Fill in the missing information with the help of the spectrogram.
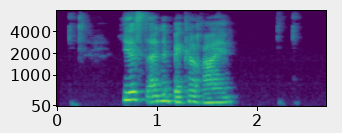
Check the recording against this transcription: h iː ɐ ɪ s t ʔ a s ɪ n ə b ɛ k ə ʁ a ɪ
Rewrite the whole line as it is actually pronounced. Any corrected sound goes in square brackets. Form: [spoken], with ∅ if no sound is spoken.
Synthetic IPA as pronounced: h iː ɐ ɪ s t ʔ a [∅] ɪ n ə b ɛ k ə ʁ a ɪ

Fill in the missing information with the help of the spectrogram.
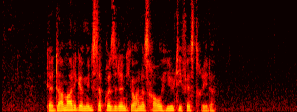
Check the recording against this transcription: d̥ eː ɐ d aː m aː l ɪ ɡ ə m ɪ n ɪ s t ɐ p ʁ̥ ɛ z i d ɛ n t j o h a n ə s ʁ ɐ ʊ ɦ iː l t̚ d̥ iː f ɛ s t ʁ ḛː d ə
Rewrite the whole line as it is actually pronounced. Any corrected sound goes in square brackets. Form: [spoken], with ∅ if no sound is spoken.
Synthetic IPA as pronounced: d̥ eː ɐ d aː m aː l ɪ ɡ ə m ɪ n ɪ s t ɐ p ʁ̥ ɛ z i d ɛ n t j o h a n ə s ʁ [a] ʊ ɦ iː l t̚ d̥ iː f ɛ s t ʁ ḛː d ə

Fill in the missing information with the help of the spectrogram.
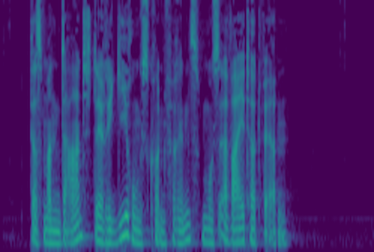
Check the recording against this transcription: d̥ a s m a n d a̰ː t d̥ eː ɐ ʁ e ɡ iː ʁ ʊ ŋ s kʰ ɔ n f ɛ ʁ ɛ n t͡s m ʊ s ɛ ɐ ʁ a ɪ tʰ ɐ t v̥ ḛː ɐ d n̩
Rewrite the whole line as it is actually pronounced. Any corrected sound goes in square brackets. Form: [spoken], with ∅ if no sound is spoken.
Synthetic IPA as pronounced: d̥ a s m a n d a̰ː t d̥ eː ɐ ʁ e ɡ iː ʁ ʊ ŋ s kʰ ɔ n f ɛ ʁ ɛ n t͡s m ʊ s ɛ ɐ [v] a ɪ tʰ ɐ t v̥ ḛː ɐ d n̩

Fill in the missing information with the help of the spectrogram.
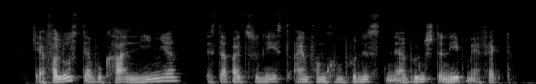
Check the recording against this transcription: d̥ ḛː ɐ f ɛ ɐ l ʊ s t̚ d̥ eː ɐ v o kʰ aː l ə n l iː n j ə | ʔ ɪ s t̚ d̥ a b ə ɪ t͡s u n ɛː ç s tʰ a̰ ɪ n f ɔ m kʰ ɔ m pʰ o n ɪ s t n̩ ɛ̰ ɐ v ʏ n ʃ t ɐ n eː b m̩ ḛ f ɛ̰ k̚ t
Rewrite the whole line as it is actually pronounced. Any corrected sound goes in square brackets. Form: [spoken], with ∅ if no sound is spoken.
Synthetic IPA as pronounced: d̥ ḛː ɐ f ɛ ɐ l ʊ s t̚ d̥ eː ɐ v o kʰ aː l ə n l iː n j ə | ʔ ɪ s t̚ d̥ a b [a] ɪ t͡s u n ɛː ç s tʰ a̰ ɪ n f ɔ m kʰ ɔ m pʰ o n ɪ s t n̩ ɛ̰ ɐ v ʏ n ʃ t ɐ n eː b m̩ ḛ f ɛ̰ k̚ t

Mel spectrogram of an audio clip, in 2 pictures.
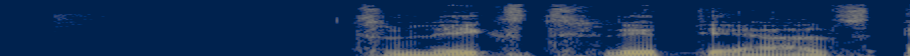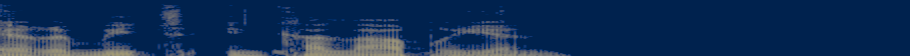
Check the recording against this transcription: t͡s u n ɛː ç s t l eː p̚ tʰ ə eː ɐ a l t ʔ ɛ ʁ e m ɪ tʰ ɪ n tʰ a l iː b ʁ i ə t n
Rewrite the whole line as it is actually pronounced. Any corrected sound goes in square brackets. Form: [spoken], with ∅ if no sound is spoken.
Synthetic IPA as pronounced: t͡s u n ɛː ç s t l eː p̚ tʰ ə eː ɐ a l [s] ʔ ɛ ʁ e m ɪ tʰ ɪ n [kʰ] a l [aː] b ʁ i ə [∅] n

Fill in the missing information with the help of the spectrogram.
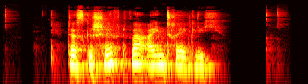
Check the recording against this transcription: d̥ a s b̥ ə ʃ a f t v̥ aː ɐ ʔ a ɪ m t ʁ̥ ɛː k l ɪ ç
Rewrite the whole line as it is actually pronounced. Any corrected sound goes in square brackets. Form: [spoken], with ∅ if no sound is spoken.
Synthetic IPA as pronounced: d̥ a s [ɡ̥] ə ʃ [ɛ] f t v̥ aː ɐ ʔ a ɪ [n] t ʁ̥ ɛː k l ɪ ç

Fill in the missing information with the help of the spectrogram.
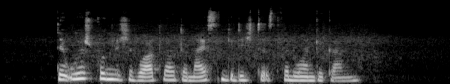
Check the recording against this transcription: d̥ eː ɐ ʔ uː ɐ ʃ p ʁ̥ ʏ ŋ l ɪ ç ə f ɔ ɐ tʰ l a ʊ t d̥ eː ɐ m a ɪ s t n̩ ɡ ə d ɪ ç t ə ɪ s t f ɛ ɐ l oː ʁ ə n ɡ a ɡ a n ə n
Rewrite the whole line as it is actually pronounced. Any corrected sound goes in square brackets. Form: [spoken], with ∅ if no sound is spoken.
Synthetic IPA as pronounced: d̥ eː ɐ ʔ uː ɐ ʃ p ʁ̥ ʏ ŋ l ɪ ç ə [v] ɔ ɐ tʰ l a ʊ t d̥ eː ɐ m a ɪ s t n̩ ɡ ə d ɪ ç t ə ɪ s t f ɛ ɐ l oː ʁ ə n ɡ [ə] ɡ a [ŋ] ə n

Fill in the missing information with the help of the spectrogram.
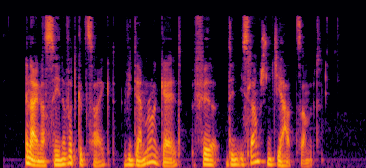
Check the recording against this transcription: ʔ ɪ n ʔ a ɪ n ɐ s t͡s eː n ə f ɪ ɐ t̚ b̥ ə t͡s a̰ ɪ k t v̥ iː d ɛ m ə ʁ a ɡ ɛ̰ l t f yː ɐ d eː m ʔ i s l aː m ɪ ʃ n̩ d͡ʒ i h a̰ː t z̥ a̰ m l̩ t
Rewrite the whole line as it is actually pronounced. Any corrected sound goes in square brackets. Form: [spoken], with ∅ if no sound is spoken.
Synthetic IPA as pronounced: ʔ ɪ n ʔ a ɪ n ɐ s t͡s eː n ə [v] ɪ ɐ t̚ [ɡ̥] ə t͡s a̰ ɪ k t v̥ iː d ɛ m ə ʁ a ɡ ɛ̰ l t f yː ɐ d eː [n] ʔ i s l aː m ɪ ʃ n̩ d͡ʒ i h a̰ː t z̥ a̰ m l̩ t

